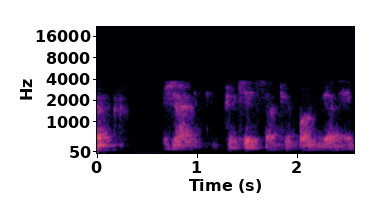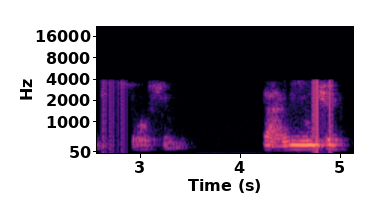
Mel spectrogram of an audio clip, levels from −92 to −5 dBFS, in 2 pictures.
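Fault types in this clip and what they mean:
Bit errors on a digital phone line: brief bursts of sharp ticks and crackle at 2.60–2.86 s and 4.72–4.92 s over unchanged speech. Roughly 0.5–0.7 percent of bits in the G.711 A-law stream are flipped, each corrupting one sample; sign or high-bit hits cause clicks.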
